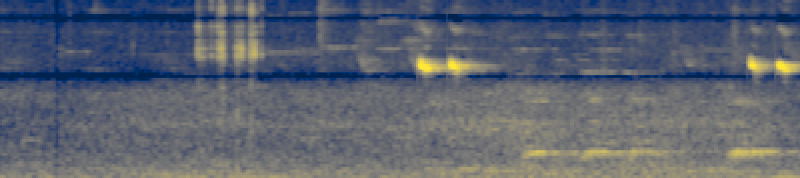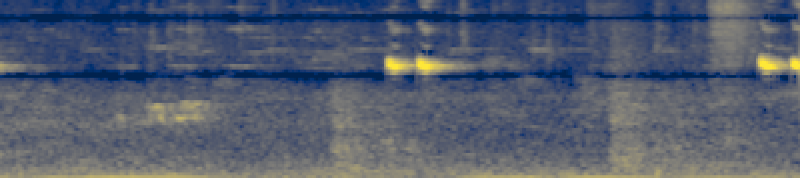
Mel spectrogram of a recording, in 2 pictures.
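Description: A bird calling a short, high double chirp four times, about every two and a half to three seconds.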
